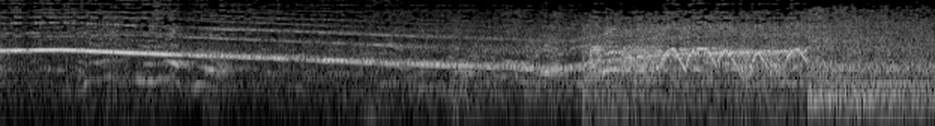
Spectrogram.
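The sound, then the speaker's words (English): Ambulance sirens in Gaza at night, after explosions, wail loudly and continuously, one long tone gliding slowly downward before the sound shifts into a faster, warbling yelp over a rumbling background. “Now I hear the ambulances running.”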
